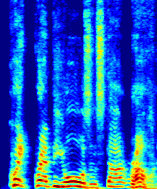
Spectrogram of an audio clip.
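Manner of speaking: high, urgent panicked order; frantic high-pitched command; mock panic. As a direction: imitate a mate starting to panic. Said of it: "he's starting to panic as well".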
